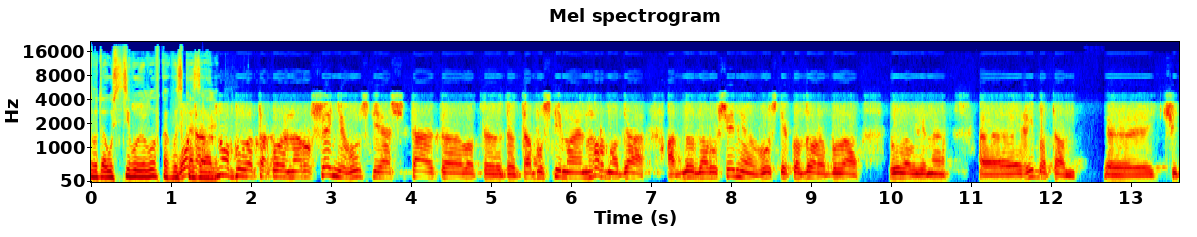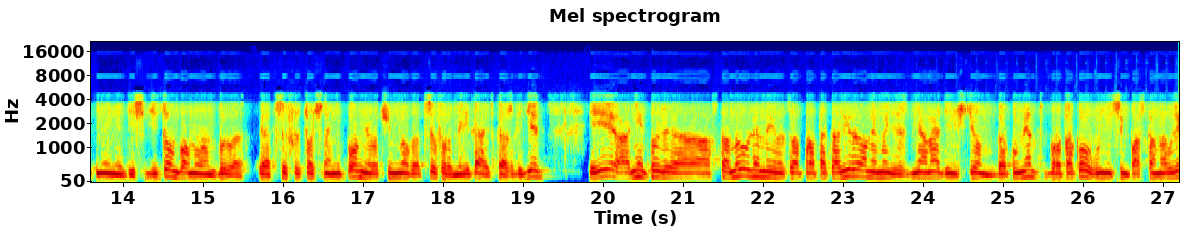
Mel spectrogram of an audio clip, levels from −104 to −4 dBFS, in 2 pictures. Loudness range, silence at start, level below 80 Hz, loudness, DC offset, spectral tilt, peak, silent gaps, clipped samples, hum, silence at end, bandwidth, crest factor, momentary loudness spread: 2 LU; 0 s; -52 dBFS; -14 LUFS; under 0.1%; -5.5 dB/octave; 0 dBFS; none; under 0.1%; none; 0 s; 16 kHz; 14 dB; 4 LU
